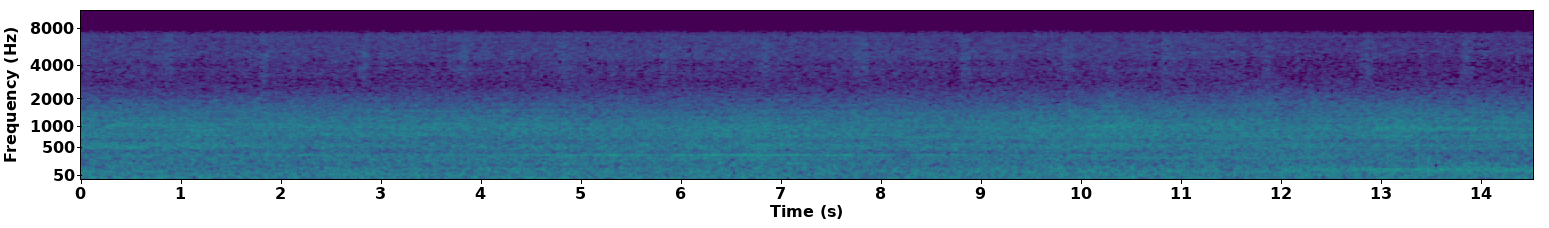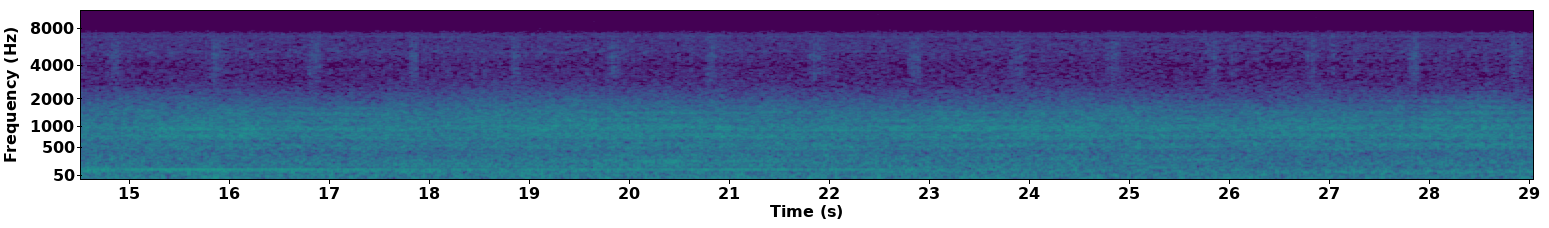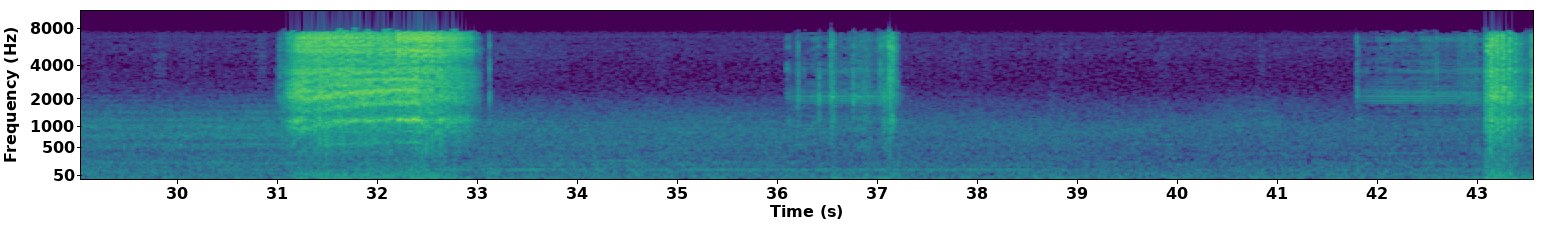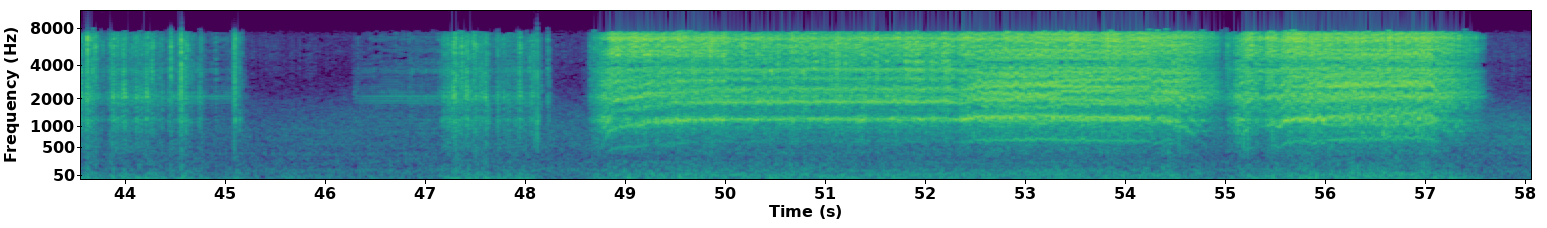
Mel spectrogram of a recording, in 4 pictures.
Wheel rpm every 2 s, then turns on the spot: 0, 0, 0, 0, 0, 0, 0, 0, 0, 0, 0, 0, 0, 0, 0, 60, 40, 0, 0, 0, 0, 20, 10, 10, 100, 160, 160, 110, 90.
42-46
